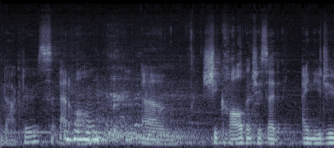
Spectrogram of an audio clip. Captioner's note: laughing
